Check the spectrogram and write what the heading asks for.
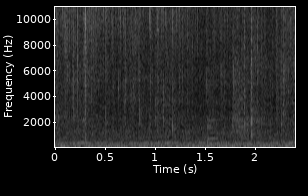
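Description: A hot pan sizzling steadily on the stove, with a few faint clicks.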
